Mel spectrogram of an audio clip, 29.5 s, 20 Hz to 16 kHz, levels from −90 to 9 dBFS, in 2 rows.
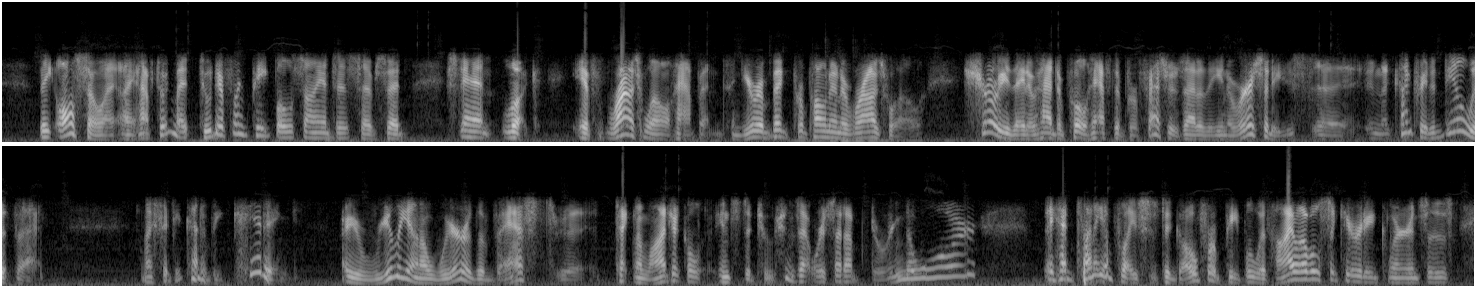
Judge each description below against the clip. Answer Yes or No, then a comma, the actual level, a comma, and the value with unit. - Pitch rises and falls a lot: Yes, wide, 6.8 semitones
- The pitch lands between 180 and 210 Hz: No, medium, 145 Hz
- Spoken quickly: No, average, 170 wpm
